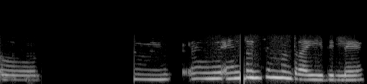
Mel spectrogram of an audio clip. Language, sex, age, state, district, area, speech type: Malayalam, female, 18-30, Kerala, Kozhikode, rural, conversation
